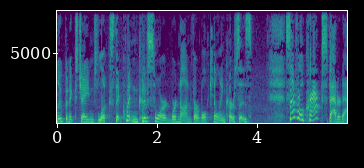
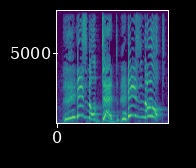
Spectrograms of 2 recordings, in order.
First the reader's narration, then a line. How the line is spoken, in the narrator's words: Lady Fanshawe screamed angrily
